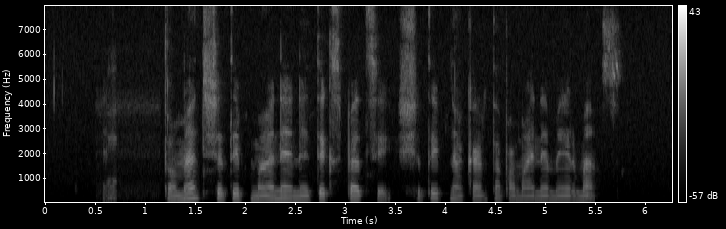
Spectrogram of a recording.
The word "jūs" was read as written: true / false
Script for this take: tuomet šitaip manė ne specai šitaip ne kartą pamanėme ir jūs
false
